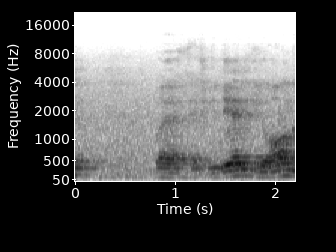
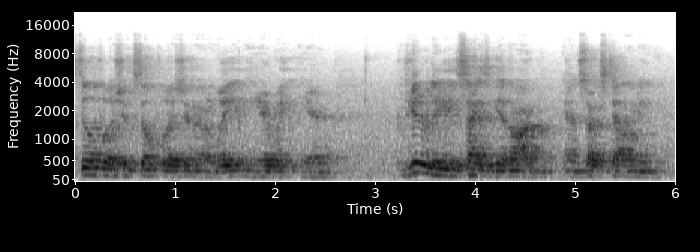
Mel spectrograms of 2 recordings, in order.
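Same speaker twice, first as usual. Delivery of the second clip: ordinary talk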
